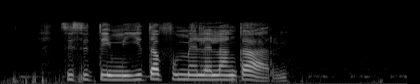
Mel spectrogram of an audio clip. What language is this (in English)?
Tsonga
